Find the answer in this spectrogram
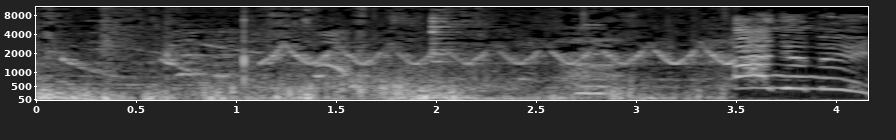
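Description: A car alarm warbling rapidly up and down, about four times a second, for about two seconds, most likely set off by the blast just before. It sits over heavy rumbling noise, and a person's voice calls out near the end.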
